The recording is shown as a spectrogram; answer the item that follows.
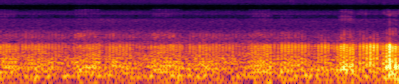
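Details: Steady low purring from a British Shorthair cat, an even rapid throb that grows slightly louder near the end, in a quiet room.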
